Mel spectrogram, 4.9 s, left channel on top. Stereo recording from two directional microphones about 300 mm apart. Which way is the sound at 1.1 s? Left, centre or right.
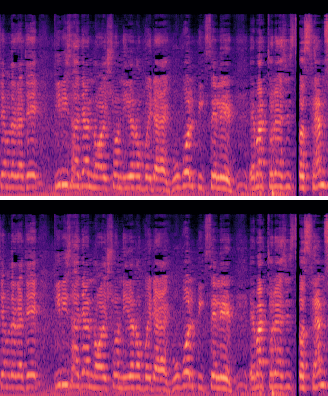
Centre.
